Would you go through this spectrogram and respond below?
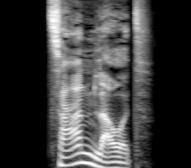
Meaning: dental
- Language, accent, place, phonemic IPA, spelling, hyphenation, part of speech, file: German, Germany, Berlin, /ˈt͡saːnˌlaʊ̯t/, Zahnlaut, Zahn‧laut, noun, De-Zahnlaut.ogg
